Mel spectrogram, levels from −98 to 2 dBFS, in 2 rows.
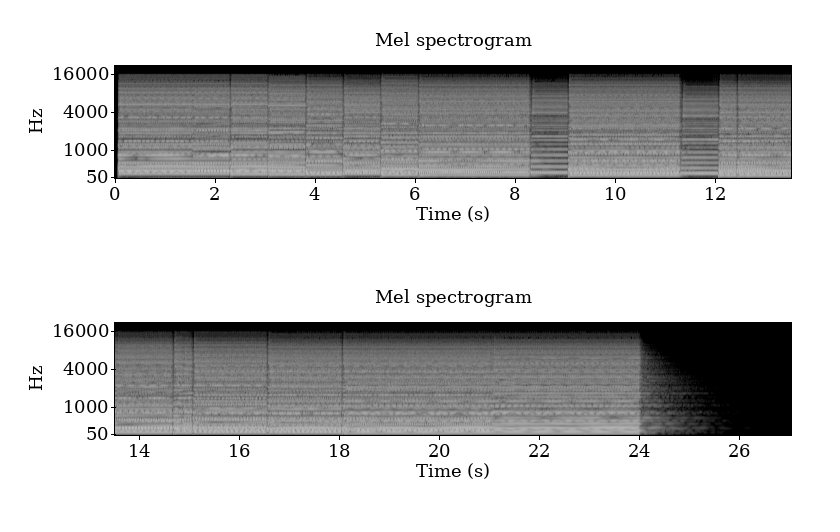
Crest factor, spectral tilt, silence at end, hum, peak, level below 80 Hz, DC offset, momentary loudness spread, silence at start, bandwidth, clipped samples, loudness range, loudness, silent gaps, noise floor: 16 dB; -4 dB/octave; 2.65 s; none; -12 dBFS; -66 dBFS; under 0.1%; 1 LU; 0.05 s; 16 kHz; under 0.1%; 2 LU; -26 LUFS; none; under -90 dBFS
